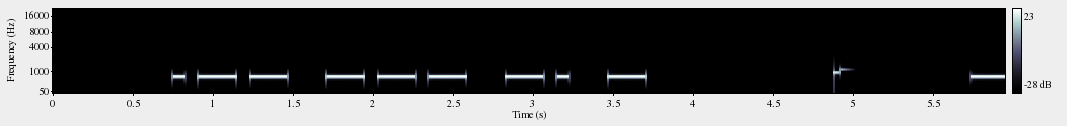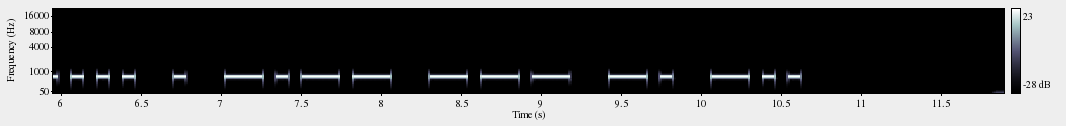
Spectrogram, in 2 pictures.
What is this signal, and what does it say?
Morse code, heard as a keyed tone, about 15 wpm, 700 Hz. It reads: WONT BEYOND
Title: Sentences from Top 1000 Words - Review Part 6 - New Word Drill - 15wpm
